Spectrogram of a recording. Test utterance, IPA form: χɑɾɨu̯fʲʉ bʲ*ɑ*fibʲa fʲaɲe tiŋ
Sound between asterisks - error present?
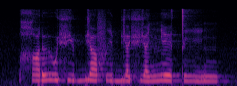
no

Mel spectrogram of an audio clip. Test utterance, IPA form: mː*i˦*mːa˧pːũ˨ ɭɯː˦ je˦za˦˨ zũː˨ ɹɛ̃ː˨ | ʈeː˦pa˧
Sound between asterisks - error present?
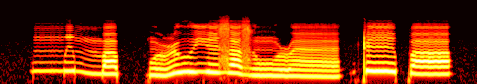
no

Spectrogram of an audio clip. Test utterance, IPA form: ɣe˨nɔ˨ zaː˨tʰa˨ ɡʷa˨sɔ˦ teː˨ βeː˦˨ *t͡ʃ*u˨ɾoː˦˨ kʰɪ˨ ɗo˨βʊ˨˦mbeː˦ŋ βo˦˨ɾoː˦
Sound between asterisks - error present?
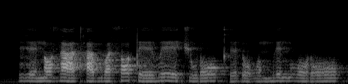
no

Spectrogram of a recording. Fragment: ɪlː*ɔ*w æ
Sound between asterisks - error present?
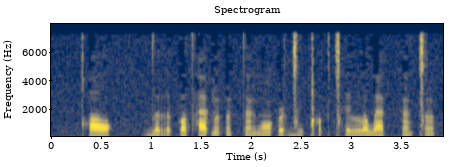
yes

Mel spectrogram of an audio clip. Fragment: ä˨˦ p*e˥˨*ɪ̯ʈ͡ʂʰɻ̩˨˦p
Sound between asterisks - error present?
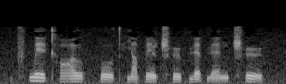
yes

